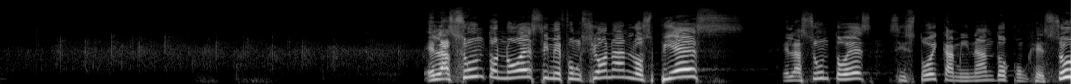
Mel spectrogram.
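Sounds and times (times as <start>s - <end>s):
crowd applauding in a big room: 0.0s - 5.0s
speech: 4.2s - 7.2s, 7.8s - 10.6s.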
